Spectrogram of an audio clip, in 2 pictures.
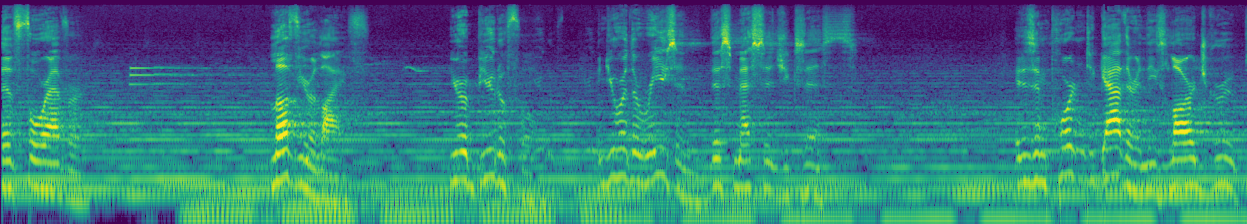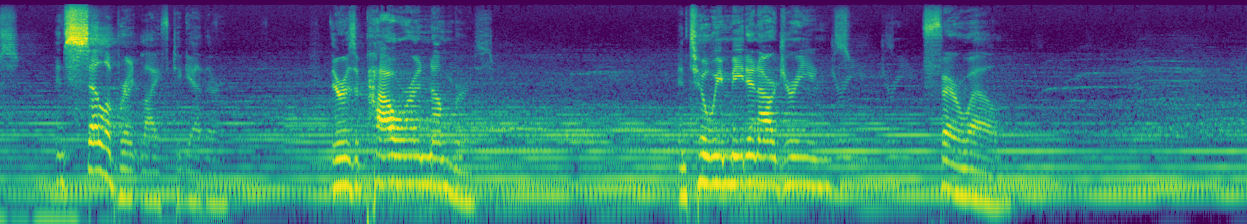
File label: Narration Outro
